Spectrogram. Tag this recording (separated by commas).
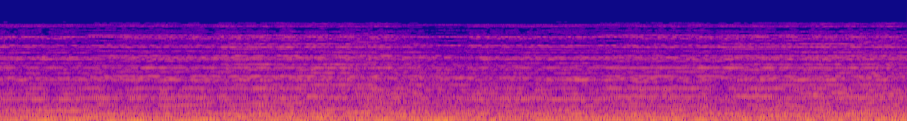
Scary music, Music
